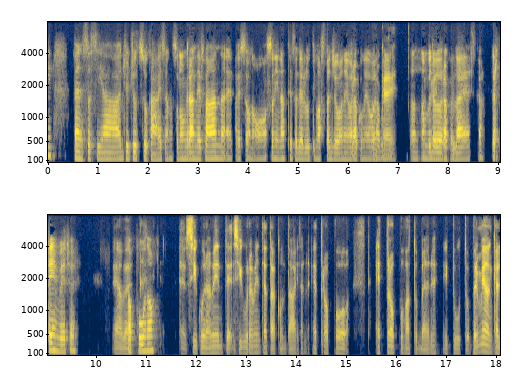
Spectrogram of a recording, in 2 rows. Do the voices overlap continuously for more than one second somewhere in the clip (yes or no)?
no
